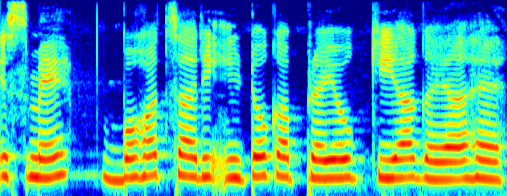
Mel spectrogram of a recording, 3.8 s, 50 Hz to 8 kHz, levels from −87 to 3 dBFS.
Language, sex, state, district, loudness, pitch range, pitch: Hindi, female, Uttar Pradesh, Lucknow, -12 LUFS, 245-265 Hz, 250 Hz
